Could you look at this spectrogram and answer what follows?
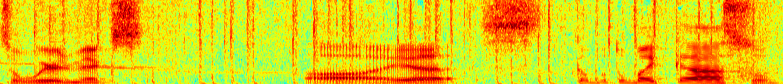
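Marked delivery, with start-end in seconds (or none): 1.5-3.9 put-on slow, luring, beckoning Transylvanian count voice. Luring unsuspecting victims to a castle: Count voice luring victims. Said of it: "the Count to lure in unsuspecting victims".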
